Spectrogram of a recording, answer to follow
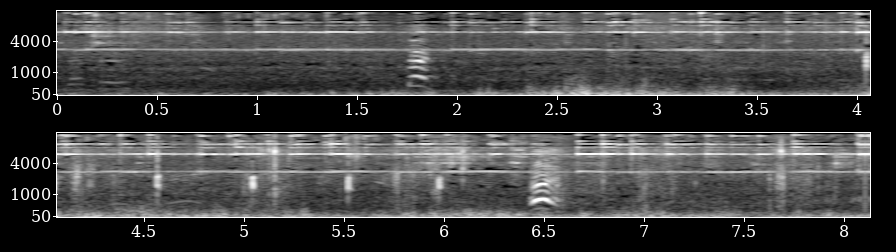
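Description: A pair of Hallikar bullocks pulling a wooden plough through dry soil: a low rumble of the plough and hooves that grows about two and a half seconds in, with a few light bell tinkles from the harness. A short pitched call rings out about six and a half seconds in, the loudest sound, over a steady high-pitched drone in the background.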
